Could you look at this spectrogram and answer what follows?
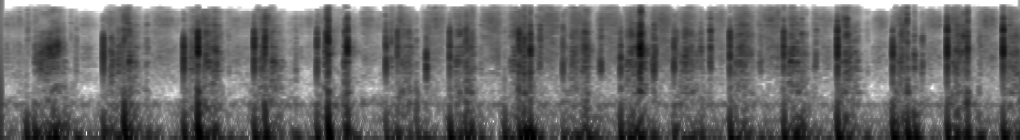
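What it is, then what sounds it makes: Cardboard scratch-off puzzle. A small tool held in the fingers scratches the black scratch-off layer from a flat cardboard jigsaw puzzle, revealing a forest scene. Quick, irregular dry scratches and scrapes come in close succession, with a soft low rumble underneath.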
